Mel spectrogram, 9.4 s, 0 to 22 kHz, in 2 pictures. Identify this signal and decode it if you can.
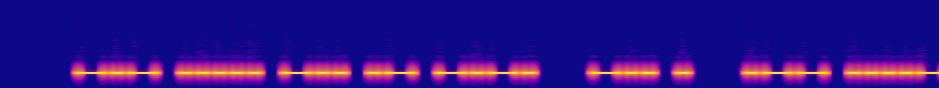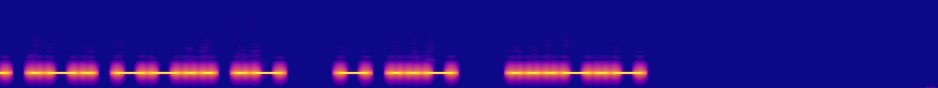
Morse code, heard as a keyed tone, about 28 wpm, 700 Hz. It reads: K5DAC DE W4RZA TU <SK>
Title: Practice QSO - Exchange 4 - Ending - 28wpm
